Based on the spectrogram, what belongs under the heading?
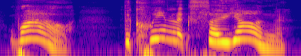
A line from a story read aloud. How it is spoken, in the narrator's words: he exclaimed, mesmerised by the twinkling china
